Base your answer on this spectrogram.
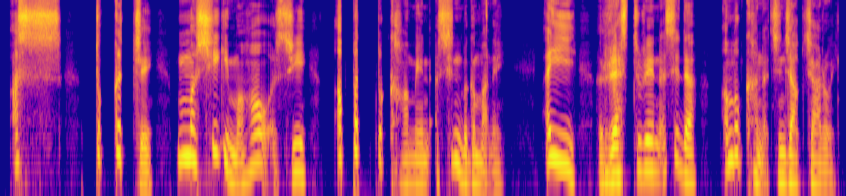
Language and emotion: Manipuri, disgusted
